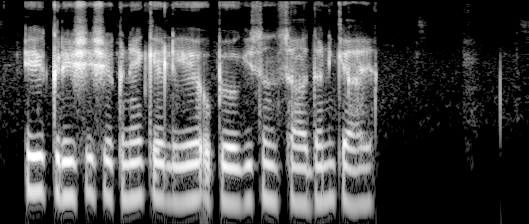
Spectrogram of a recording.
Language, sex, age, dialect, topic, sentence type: Hindi, male, 18-24, Hindustani Malvi Khadi Boli, agriculture, question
